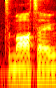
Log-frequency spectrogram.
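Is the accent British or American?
British. It is said in a British English accent.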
